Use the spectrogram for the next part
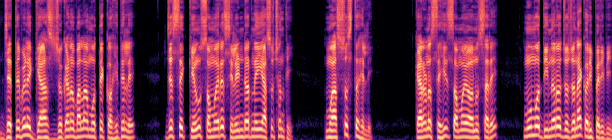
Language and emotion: Odia, happy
